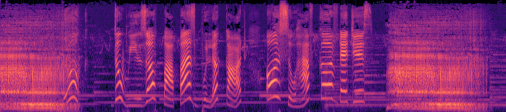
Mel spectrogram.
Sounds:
Music, kid speaking, Speech

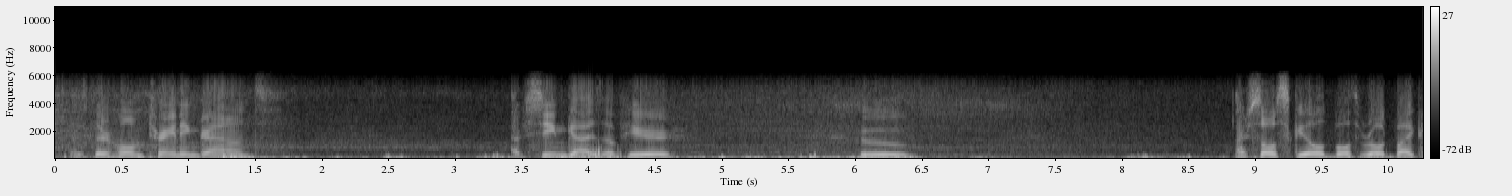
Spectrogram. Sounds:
Speech

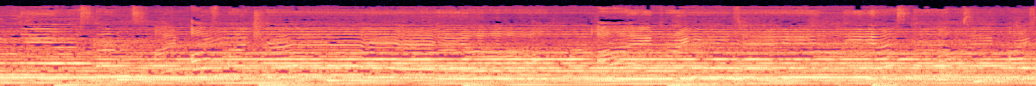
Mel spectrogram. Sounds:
Music, Mantra

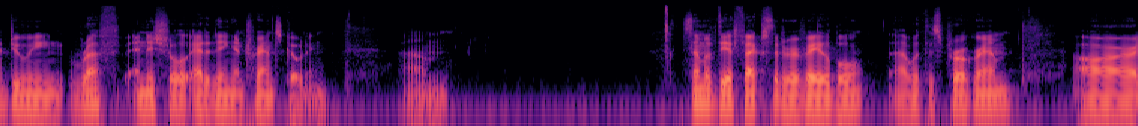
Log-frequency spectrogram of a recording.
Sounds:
Speech

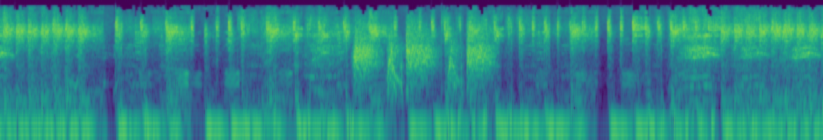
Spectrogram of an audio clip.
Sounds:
Hip hop music, Music

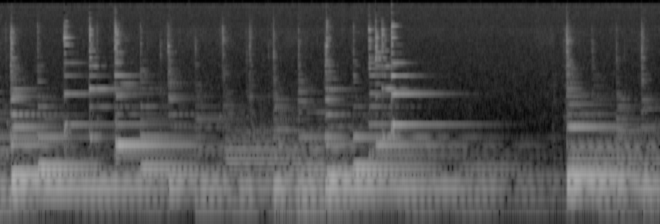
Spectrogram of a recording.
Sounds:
playing harp

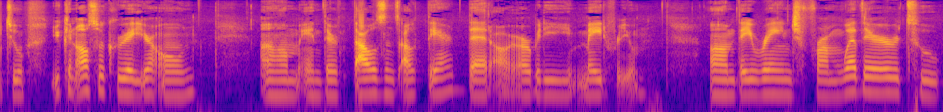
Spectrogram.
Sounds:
Speech

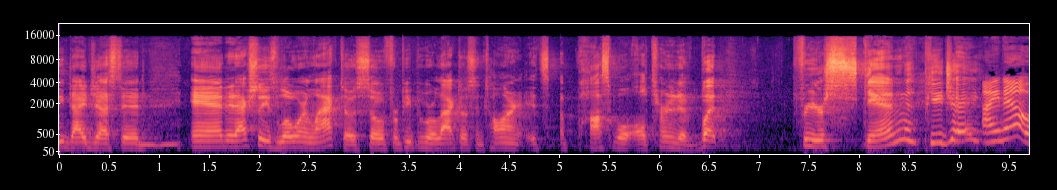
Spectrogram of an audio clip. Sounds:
Speech

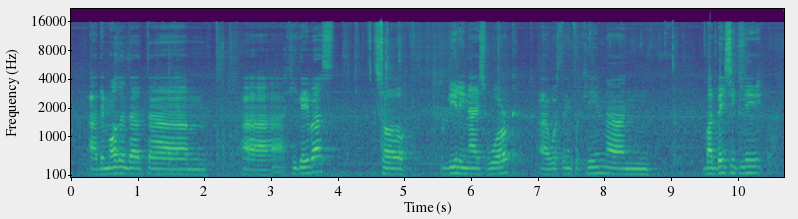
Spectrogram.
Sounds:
Speech

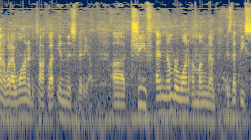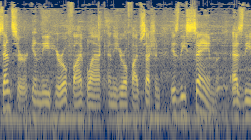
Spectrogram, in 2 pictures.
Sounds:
Speech

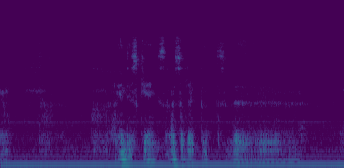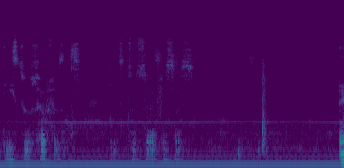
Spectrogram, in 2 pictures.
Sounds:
Speech

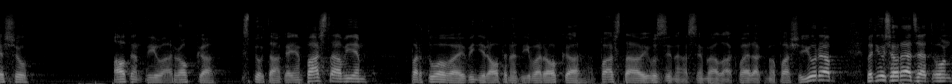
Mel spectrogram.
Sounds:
Speech

